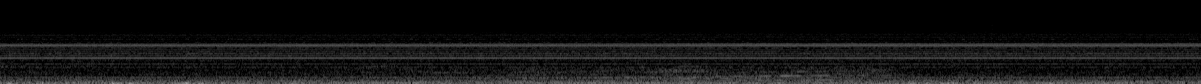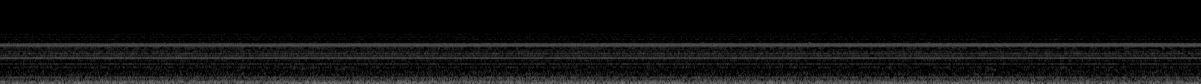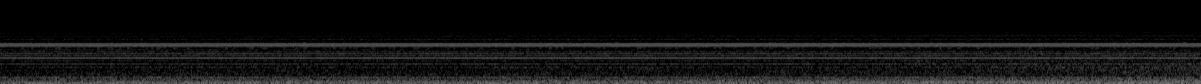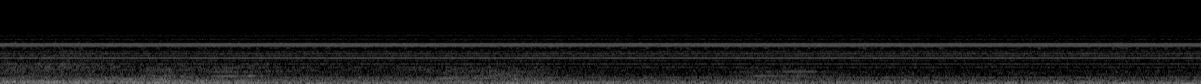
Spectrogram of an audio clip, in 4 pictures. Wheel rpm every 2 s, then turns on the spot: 0, 0, 0, 0, 0, 0, 0, 0, 0, 0, 0, 0, 0, 0, 0, 0, 0, 0, 0, 0, 0, 0, 0, 0.
none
